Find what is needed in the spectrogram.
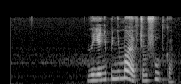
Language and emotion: Russian, neutral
